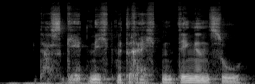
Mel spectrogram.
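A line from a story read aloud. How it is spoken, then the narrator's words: Whispered. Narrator (German): flüsterte Richard zuerst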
